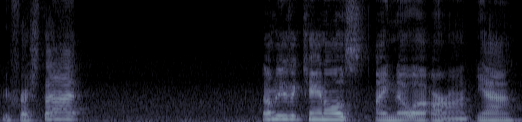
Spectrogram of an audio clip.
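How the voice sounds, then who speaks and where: Woman streamer, low-set feminine voice, casual live chat, halting delivery, self-conscious, apologetic. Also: expressive.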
